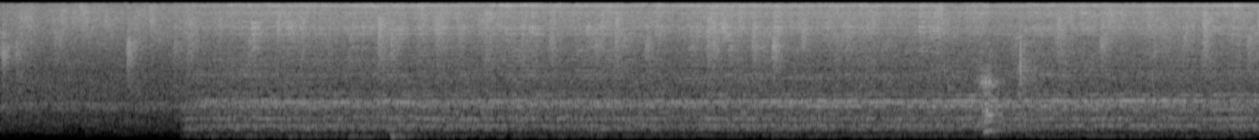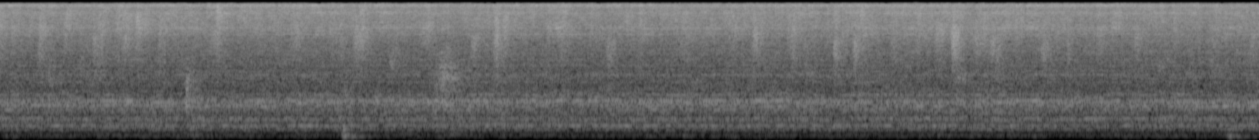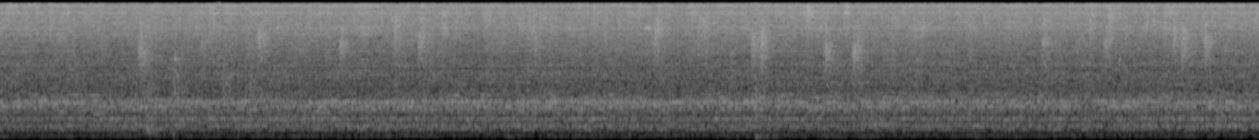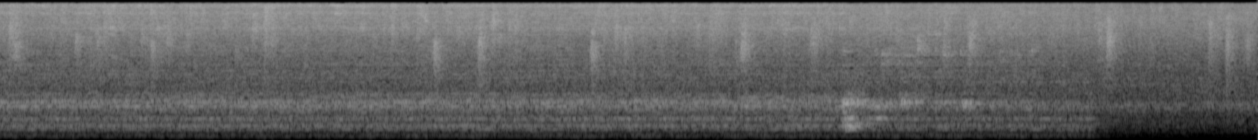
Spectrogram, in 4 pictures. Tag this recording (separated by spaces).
mix shower water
